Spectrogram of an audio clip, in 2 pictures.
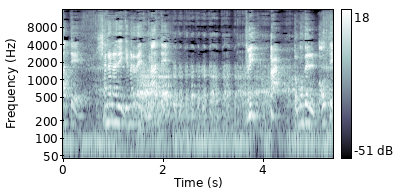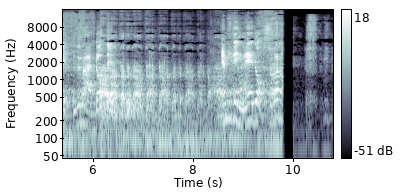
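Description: A dog howls and barks.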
